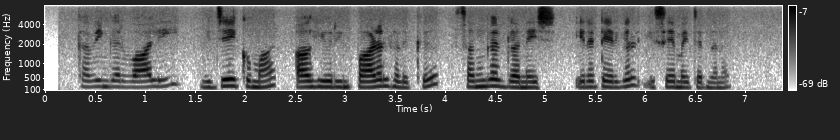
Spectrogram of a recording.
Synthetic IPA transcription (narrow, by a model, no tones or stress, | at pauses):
kɐʋɪŋɡɐɾʋaːli | ʋɪd͡ʒɐjkʊmaːɾaːɣɪjʊɾɪnpaːɽɐlɣɐɭɯkːɯ | sɐŋɡɐɾɡɐneːʂ | ɪɾɐʈːeːɾɣɐɭɪ̰sɐjɐmɐɪt̪ːɪɾɯnd̪ɐnɐɾ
